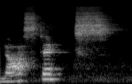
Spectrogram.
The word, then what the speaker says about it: Gnostic: captors or even Christian Gnostics. That's Gnostic with a G in the front that you don't pronounce, so on and so forth.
